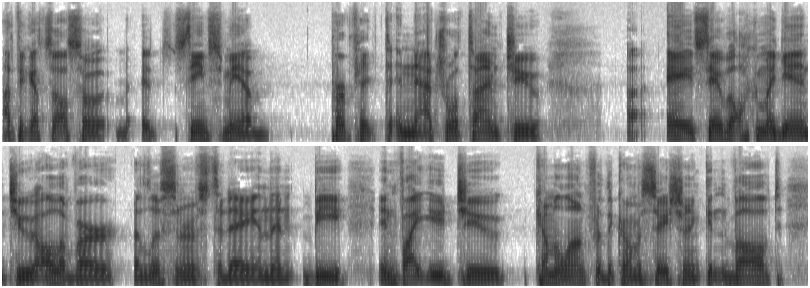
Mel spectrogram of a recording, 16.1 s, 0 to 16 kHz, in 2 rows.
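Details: Real male patient with Friedreich's ataxia diagnosed at age 25, causing slurred speech that sounds drunk although he is not; ataxic dysarthria.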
